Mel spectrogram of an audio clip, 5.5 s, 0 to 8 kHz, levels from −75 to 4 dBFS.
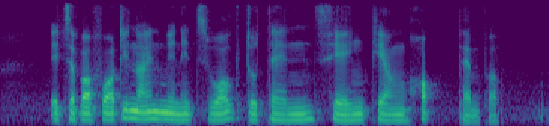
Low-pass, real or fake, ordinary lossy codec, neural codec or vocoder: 7.2 kHz; fake; Opus, 32 kbps; codec, 16 kHz, 0.8 kbps, ZipCodec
